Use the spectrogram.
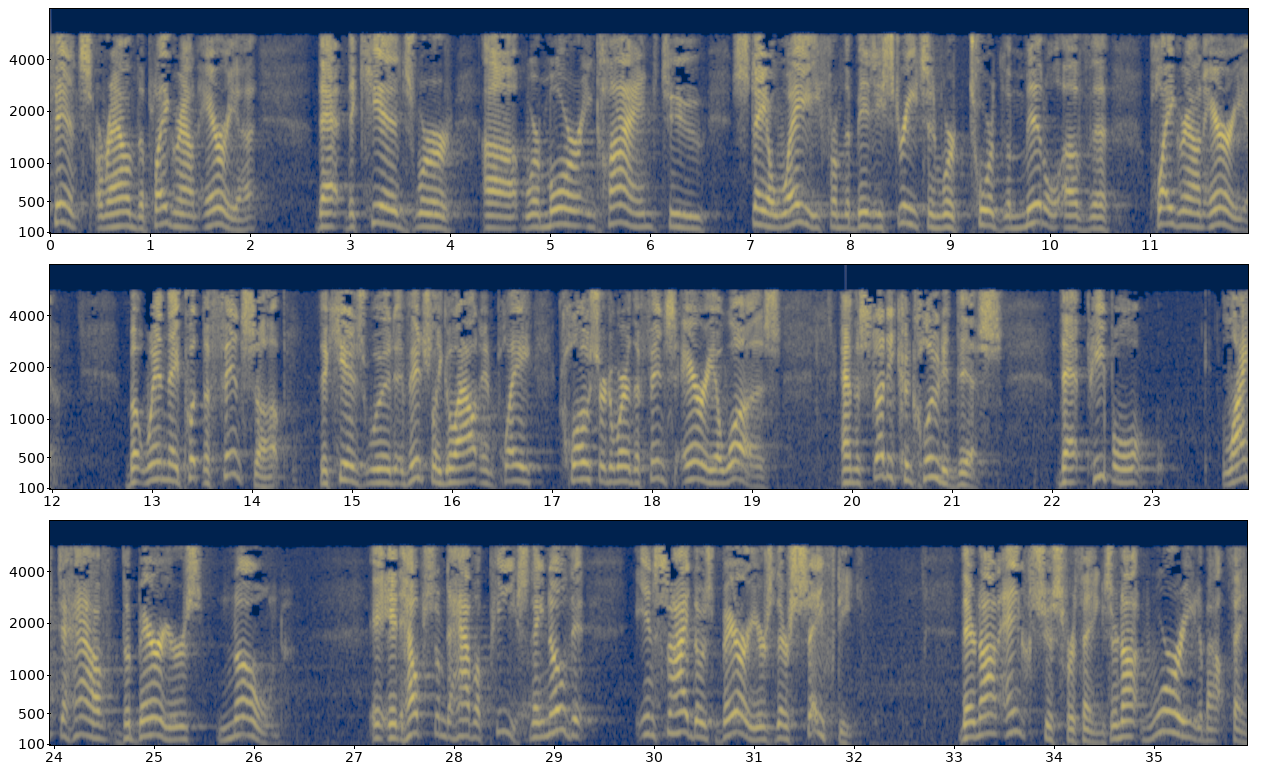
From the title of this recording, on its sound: Ketha Heights Baptist Church ~ Live Broadcast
